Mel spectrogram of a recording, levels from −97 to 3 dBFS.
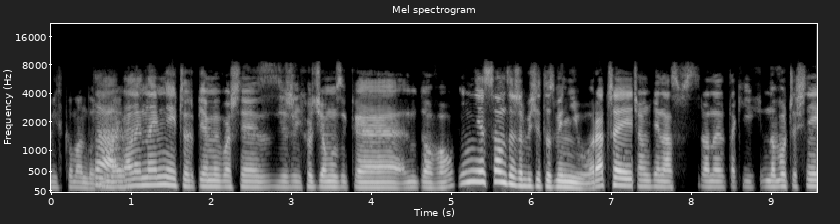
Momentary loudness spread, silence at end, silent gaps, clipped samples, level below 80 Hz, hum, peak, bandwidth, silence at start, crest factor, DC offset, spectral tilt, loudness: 10 LU; 0 s; none; under 0.1%; -68 dBFS; none; -6 dBFS; 8.6 kHz; 0 s; 18 dB; under 0.1%; -5.5 dB/octave; -23 LUFS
